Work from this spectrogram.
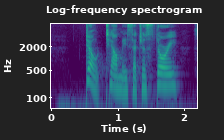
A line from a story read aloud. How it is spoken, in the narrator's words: snapped back the countess, now in a fury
